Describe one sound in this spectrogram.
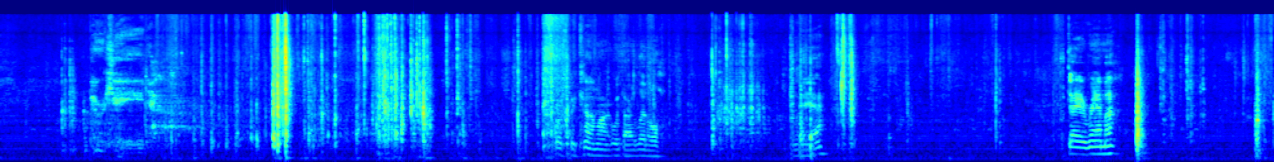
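Cardboard packaging rustles and scrapes as a box is opened.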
